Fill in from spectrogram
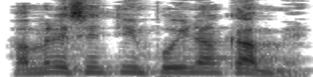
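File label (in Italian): "senti", dialettale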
